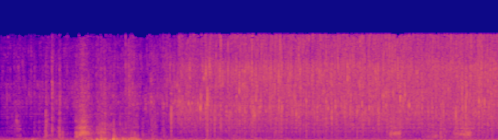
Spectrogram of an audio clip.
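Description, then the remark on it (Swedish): Butter sizzling in a frying pan, ready for bread to be added, a steady bright hiss that swells after a few clinks and scrapes at the start, then crackles evenly with occasional small pops. “Och hör ni det välbekanta ljudet av smör som fräser i en panna.”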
